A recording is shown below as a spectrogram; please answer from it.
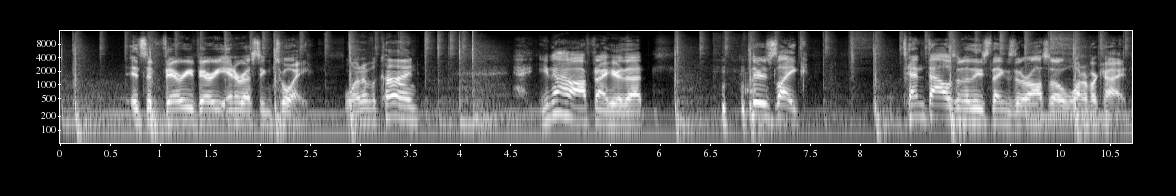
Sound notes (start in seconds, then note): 6.6 laughs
